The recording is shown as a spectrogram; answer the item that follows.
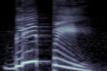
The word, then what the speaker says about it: Blippi: la internet tú sabes mi nombre sí es blippi bl y PP y buen trabajo ahora sabes deletrear y pronunciar mi nombre hasta la próxima chicos adiós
